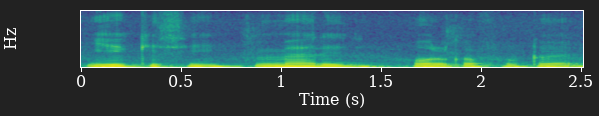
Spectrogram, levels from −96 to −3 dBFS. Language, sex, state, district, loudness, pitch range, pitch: Hindi, male, Uttar Pradesh, Shamli, -13 LUFS, 135-155 Hz, 140 Hz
